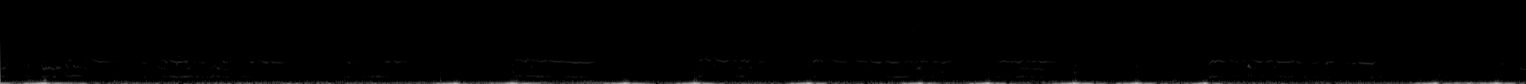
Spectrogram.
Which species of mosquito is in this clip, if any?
Anopheles ziemanni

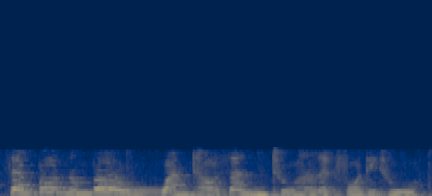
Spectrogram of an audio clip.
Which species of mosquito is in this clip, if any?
no mosquito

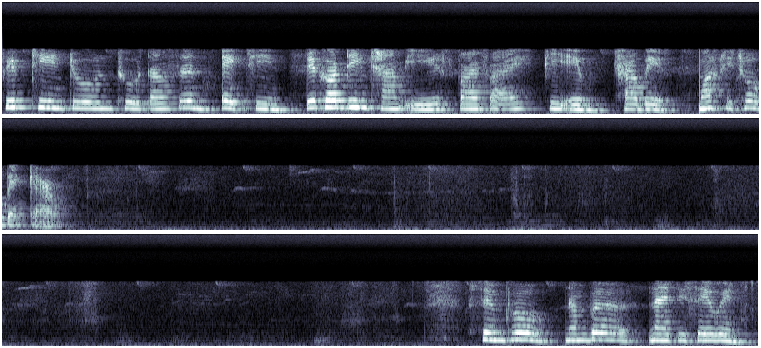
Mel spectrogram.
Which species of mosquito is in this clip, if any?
no mosquito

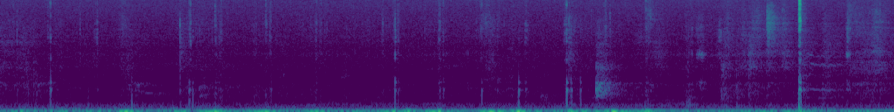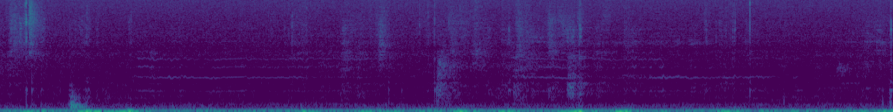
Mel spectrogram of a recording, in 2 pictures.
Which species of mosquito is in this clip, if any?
Aedes aegypti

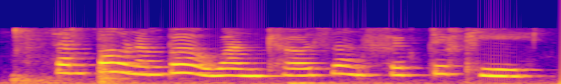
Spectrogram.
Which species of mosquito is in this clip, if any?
no mosquito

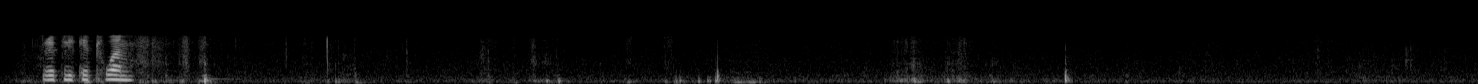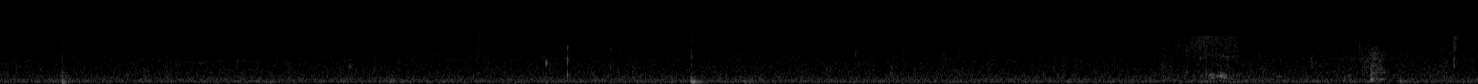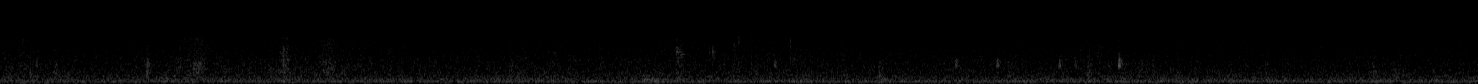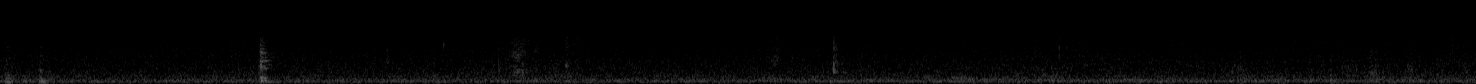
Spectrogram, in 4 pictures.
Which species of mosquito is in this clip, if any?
no mosquito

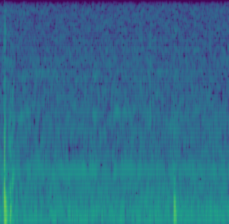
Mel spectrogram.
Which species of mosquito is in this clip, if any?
Anopheles gambiae s.s.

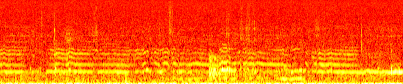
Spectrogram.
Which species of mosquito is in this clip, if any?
Anopheles coustani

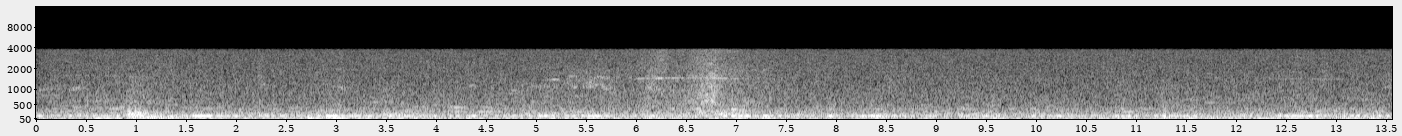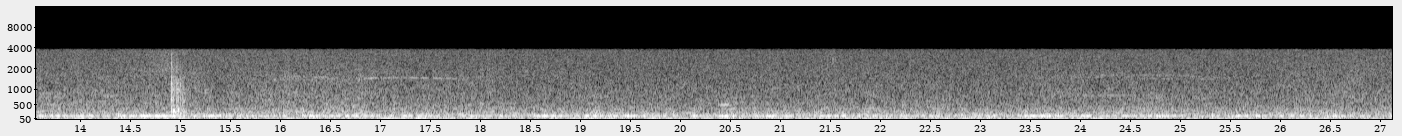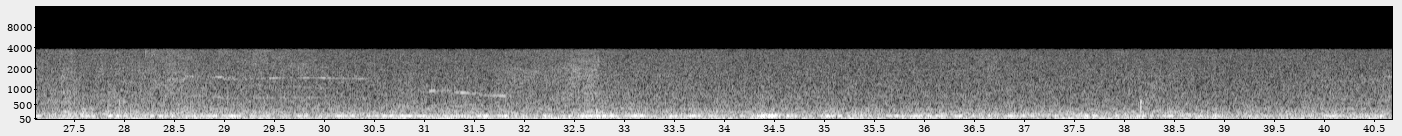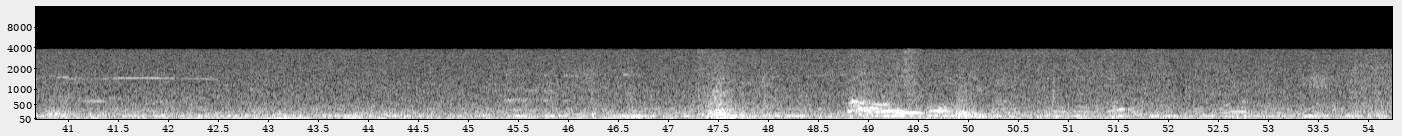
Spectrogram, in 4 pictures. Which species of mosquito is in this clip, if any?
no mosquito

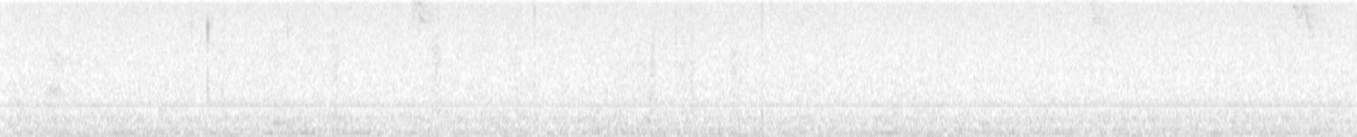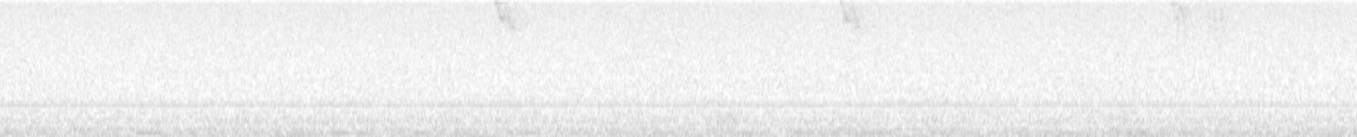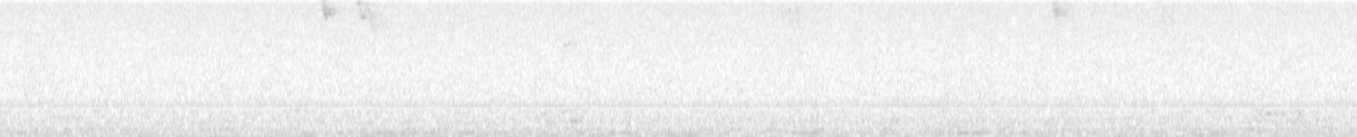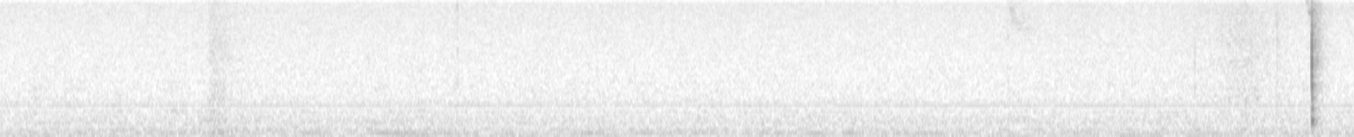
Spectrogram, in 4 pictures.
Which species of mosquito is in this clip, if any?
no mosquito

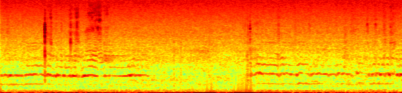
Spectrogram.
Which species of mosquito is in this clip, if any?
Anopheles squamosus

